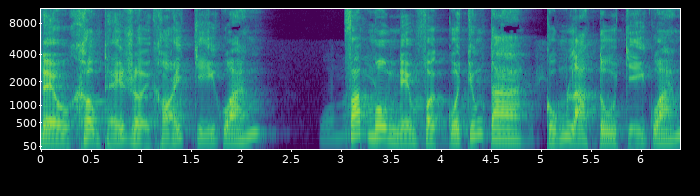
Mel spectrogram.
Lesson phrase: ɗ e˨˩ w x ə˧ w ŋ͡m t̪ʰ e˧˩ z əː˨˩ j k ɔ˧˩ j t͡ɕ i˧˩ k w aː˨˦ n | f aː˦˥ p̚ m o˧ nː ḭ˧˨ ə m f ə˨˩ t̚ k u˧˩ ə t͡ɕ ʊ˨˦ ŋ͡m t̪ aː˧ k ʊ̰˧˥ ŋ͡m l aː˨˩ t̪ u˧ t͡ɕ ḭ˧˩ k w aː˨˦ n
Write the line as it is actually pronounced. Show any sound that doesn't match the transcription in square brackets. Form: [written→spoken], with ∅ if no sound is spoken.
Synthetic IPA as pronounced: ɗ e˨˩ w x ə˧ w ŋ͡m t̪ʰ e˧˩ z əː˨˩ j [k→x] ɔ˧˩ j t͡ɕ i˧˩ k w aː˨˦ n | f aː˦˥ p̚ m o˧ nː ḭ˧˨ ə m f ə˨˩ t̚ k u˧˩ ə t͡ɕ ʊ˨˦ ŋ͡m t̪ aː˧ k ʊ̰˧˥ ŋ͡m l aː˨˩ t̪ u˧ t͡ɕ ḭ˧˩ k w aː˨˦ n

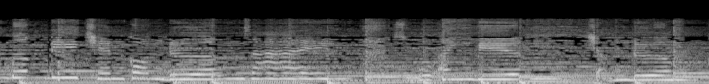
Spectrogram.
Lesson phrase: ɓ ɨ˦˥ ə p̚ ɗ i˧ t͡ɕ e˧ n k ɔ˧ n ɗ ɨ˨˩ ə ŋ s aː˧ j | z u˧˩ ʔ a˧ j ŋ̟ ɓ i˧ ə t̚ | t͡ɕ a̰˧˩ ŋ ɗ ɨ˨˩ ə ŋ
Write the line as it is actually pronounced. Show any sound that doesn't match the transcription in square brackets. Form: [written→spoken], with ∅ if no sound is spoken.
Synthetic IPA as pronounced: ɓ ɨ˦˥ ə [p̚→k̚] ɗ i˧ t͡ɕ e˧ n k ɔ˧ n ɗ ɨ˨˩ ə ŋ [s→z] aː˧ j | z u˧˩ ʔ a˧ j ŋ̟ ɓ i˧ ə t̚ | t͡ɕ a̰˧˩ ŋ ɗ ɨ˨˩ ə ŋ

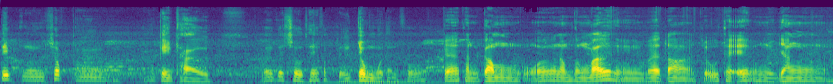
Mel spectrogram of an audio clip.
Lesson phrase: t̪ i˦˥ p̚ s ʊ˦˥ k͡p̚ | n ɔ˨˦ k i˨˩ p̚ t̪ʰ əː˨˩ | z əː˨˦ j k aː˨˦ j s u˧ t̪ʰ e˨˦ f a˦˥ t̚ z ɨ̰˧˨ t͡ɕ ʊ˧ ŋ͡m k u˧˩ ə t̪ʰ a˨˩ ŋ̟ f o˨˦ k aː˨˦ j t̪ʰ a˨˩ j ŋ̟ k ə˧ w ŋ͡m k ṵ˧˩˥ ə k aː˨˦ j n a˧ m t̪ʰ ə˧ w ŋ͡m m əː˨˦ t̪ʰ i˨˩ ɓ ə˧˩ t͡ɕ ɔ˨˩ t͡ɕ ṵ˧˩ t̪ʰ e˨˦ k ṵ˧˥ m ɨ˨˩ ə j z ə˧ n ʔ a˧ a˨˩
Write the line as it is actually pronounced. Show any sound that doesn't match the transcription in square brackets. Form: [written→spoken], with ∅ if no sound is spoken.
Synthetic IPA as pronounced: t̪ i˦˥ p̚ s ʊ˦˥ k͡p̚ | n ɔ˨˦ k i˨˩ p̚ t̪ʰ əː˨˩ | [z→v] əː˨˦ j k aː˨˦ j s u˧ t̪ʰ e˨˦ f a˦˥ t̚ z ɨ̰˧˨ t͡ɕ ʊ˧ ŋ͡m k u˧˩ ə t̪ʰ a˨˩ ŋ̟ f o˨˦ k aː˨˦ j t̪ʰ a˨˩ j ŋ̟ k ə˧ w ŋ͡m k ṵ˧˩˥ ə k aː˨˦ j n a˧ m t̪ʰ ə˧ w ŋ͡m m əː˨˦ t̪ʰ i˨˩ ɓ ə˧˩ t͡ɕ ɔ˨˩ t͡ɕ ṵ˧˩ t̪ʰ [e˨˦→e˧˩] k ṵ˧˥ [m→ŋ] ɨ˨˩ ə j z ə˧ n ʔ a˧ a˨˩

